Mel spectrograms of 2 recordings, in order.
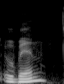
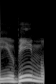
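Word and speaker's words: Ubume: I think it's pronounced Ubin. – Okay. All right. – Which actually is pretty good because you're not supposed to say the real name of the demons. – Mm-hmm. So we just mispronounce everything. – Yeah, we're fine. – Nothing will follow us home. – And Ubin, I think that's, it's U-B-U-M-E. So it's Ubin.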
